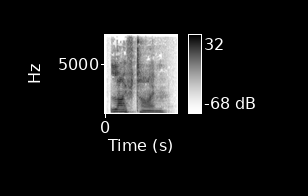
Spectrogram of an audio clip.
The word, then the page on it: lifetime: British English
